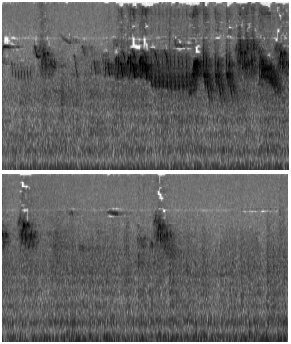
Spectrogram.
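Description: Small birds chirping and singing in short high phrases, busiest a couple of seconds in, over a steady low rumble.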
